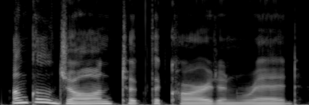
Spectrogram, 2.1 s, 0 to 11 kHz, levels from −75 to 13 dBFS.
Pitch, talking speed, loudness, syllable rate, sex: 180 Hz, 205 wpm, -17 LUFS, 4.2 syllables/s, female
